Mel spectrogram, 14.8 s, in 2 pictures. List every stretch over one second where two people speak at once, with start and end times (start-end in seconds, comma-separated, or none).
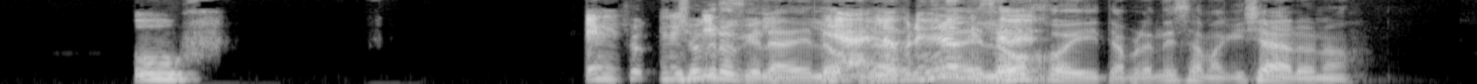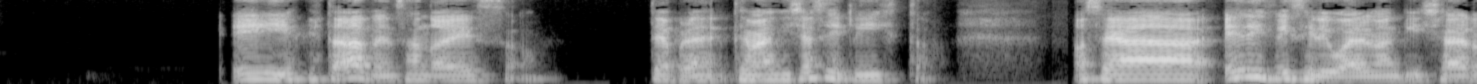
3.1-5.3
